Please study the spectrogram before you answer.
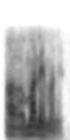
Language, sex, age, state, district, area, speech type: Manipuri, male, 45-60, Manipur, Churachandpur, rural, conversation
